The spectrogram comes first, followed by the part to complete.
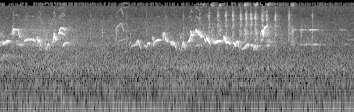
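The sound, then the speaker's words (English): A warbling vireo sings a rambling, run-on warble of high, slurred notes in repeated bursts, over a steady low rumble of background noise, with no one talking. “Took two warbling vireos and the Tennessee warbler.”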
